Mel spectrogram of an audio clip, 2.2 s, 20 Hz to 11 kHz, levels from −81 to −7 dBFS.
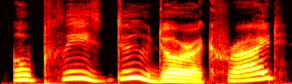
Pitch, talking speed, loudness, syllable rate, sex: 200 Hz, 135 wpm, -14 LUFS, 3.5 syllables/s, male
